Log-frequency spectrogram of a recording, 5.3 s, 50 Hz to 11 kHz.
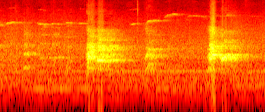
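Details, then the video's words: Dogs at The Barking Lot on 24 March 2014 give three loud, separate barks about a second apart, with fainter high whines in the background. "The Barking Lot"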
